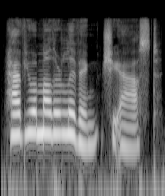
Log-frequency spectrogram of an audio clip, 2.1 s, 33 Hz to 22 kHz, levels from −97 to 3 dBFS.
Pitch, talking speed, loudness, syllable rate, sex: 225 Hz, 205 wpm, -17 LUFS, 5.8 syllables/s, female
